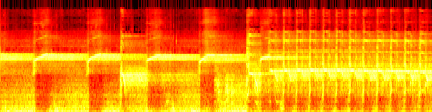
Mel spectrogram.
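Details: Female grey francolin calling: a run of loud, rising whistled notes about once a second, then a faster stretch of stacked, pulsed whistles from a louder second series.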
